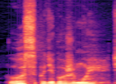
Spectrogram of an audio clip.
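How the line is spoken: Quiet, agitated mother. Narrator (Russian): тихо взволнованно сказала мать

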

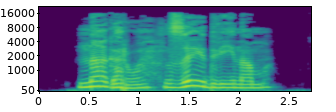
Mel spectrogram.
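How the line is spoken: Breathless reply. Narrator (Russian): выдохнула я в ответ

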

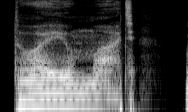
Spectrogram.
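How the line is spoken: Exhaled. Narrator (Russian): выдохнул Джеймс

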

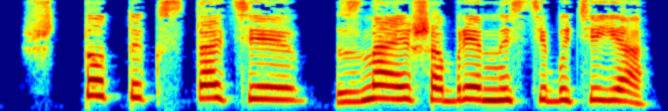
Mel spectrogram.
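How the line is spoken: Thin whiny voice. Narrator (Russian): осведомился он своим комариным голосом

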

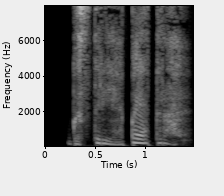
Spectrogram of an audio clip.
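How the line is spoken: Whisper. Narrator (Russian): прошептала я

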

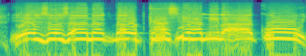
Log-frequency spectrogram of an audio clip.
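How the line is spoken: Shouting as loud as possible. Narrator (Indonesian): Dia berteriak sekencang-kencangnya

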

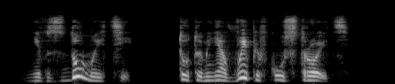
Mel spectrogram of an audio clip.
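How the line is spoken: Stern warning. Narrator (Russian): строго предупредил Кадыков

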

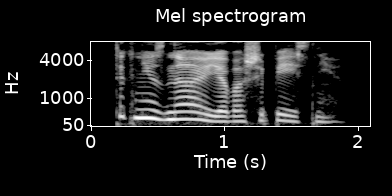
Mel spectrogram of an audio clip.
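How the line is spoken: Sighing. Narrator (Russian): вздохнула я

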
